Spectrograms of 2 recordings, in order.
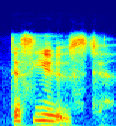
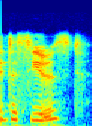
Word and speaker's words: disused: of it so disused that's a t sound actually the E is silent and then it's a t disused okay okay and then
